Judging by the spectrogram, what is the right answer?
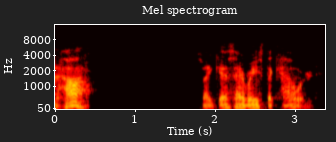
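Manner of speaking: contemptuous, dismissive, disdainful, scornful tone. Retelling a father's reply to plans of taking fewer risks: imitating disdain. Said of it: "he looked at me with this, like, disdain".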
